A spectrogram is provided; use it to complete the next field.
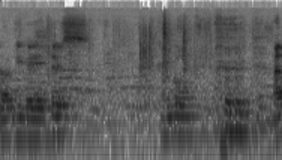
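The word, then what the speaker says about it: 愛: What is this? Oh, this kanji is the word for love. It's pronounced I and koku, I think.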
